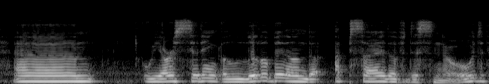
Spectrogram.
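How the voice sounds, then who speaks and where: The man's tone is dark and mellow, and he has a non-native accent. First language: not English. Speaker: crypto trading streamer. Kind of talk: live market analysis stream. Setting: live stream. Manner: halting, searching for words.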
